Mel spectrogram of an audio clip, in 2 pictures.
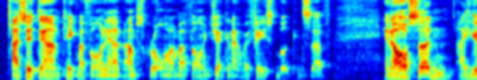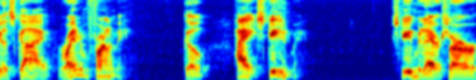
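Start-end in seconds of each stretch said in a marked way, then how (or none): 8.9-11.9 put-on backwoods hillbilly Kentucky accent, called out. Retelling a guy sitting across from him calling for his attention, hillbilly accent. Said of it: "That's how he's talking, like a hillbilly".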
